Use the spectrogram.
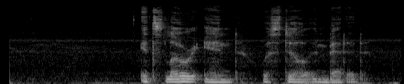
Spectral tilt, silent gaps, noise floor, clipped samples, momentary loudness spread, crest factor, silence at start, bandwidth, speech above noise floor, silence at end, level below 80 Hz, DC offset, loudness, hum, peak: -4.5 dB/octave; none; -55 dBFS; under 0.1%; 14 LU; 18 dB; 0.1 s; 16.5 kHz; 25 dB; 0.05 s; -52 dBFS; under 0.1%; -31 LUFS; none; -14 dBFS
